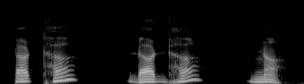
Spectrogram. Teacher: stops formed in the hard palate. The tongue points upwards towards the brain, called cerebrum, so they're also called cerebrals. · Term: retroflex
